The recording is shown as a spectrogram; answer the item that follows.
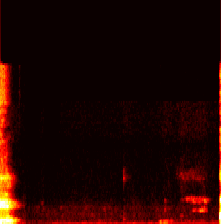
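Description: A man's speech breaks off just after the start, followed by near silence with only a faint, steady low electrical hum.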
